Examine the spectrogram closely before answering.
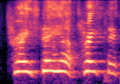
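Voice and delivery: high, urgent imitation of a pleading father; retold urgent plea. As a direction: urge him to stay awake, pitched high. Father urging injured son awake.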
